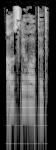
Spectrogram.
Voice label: "ausgerottet", German; adjectives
